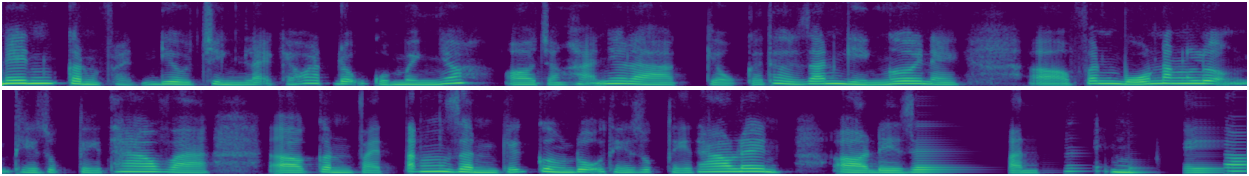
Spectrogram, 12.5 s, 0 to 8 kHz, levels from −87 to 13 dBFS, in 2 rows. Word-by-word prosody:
nên 280 Hz, 0 st, +9 dB
cần 230 Hz, -6 st, +3 dB
phải 195 Hz, -5 st, -15 dB
điều 205 Hz, +3 st, 0 dB
chỉnh 195 Hz, -3 st, -4 dB
lại 190 Hz, -, -7 dB
cái 200 Hz, -, -11 dB
hoạt 275 Hz, -2 st, -3 dB
động 230 Hz, -1 st, -3 dB
của 185 Hz, -, -5 dB
mình 190 Hz, -1 st, -1 dB
nhá. 280 Hz, +6 st, +3 dB, 0.2 s
Ờ, 190 Hz, -1 st, -2 dB
chẳng 170 Hz, -1 st, -8 dB
hạn 225 Hz, +4 st, -5 dB
như 255 Hz, 0 st, +4 dB
là, 195 Hz, -6 st, 0 dB, 0.2 s
kiểu, 160 Hz, -4 st, -7 dB
cái 195 Hz, +6 st, -11 dB
thời 245 Hz, -6 st, +1 dB
gian 240 Hz, +2 st, +5 dB
nghỉ 205 Hz, -6 st, +2 dB
ngơi 245 Hz, +7 st, +3 dB
này, 190 Hz, -4 st, -2 dB, 0.3 s
ờ, -, -, -5 dB
phân 255 Hz, -1 st, +2 dB
bố 210 Hz, +2 st, +4 dB
năng 270 Hz, +1 st, +5 dB
lượng, 270 Hz, +1 st, +3 dB
thể 195 Hz, -3 st, -6 dB
dục 210 Hz, +2 st, -9 dB
thể 185 Hz, -4 st, -7 dB
thao 250 Hz, 0 st, +2 dB
và, 195 Hz, -5 st, -2 dB, 0.3 s
ờ, 190 Hz, 0 st, +2 dB
cần 195 Hz, -1 st, -1 dB
phải 180 Hz, -3 st, -6 dB
tăng 270 Hz, +7 st, +2 dB
dần 215 Hz, -6 st, +2 dB
cái 220 Hz, +4 st, -4 dB
cường 235 Hz, -6 st, +2 dB
độ 235 Hz, +1 st, +1 dB
thể 205 Hz, -1 st, -5 dB
dục 220 Hz, +1 st, -7 dB
thể 185 Hz, 0 st, -8 dB
thao 255 Hz, +2 st, +4 dB
lên, 270 Hz, -3 st, +5 dB, 0.3 s
ờ, 200 Hz, -2 st, +2 dB
để 190 Hz, -1 st, -1 dB
dành 215 Hz, +2 st, -5 dB
bản 170 Hz, 0 st, -4 dB
thân 285 Hz, 0 st, -12 dB
một 200 Hz, -2 st, +2 dB, 0.2 s
cái 185 Hz, 0 st, -6 dB
215 Hz, 260 wpm, -19 LUFS, 190-250 Hz, 0.3 s, nên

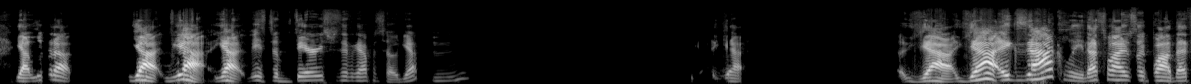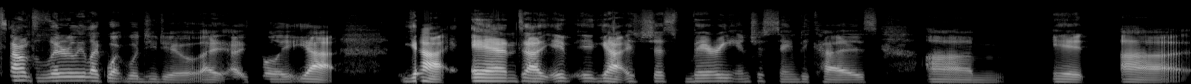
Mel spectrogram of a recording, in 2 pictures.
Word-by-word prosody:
yeah, 145 Hz, -, +2 dB
look 195 Hz, +7 st, -14 dB
it -, -, -6 dB
up. -, -, -1 dB, 0.6 s
Yeah, -, -, +7 dB
yeah, 475 Hz, +2 st, +6 dB
yeah, -, -, +4 dB
it's 185 Hz, -2 st, -11 dB
a 175 Hz, -, -10 dB, 0.2 s
very 190 Hz, +2 st, -2 dB
specific 185 Hz, -2 st, -15 dB
episode, 170 Hz, -10 st, -12 dB
yep, -, -, -8 dB
mhm. 175 Hz, +11 st, -32 dB, 2.4 s
Y -, -, -24 dB
yeah. -, -, -9 dB, 1.6 s
Uh, -, -, -15 dB
yeah, 145 Hz, -1 st, +3 dB
yeah, 145 Hz, +8 st, +7 dB
exactly, 210 Hz, -, +4 dB
that's 200 Hz, -, 0 dB
why 215 Hz, -2 st, +4 dB
I -, -, +2 dB
was, 200 Hz, -, -9 dB
like, 195 Hz, -5 st, -9 dB
"Wow, 175 Hz, -2 st, +4 dB
that 165 Hz, +1 st, -3 dB
sounds 190 Hz, -3 st, -4 dB
literally, 175 Hz, +4 st, -9 dB
like, 165 Hz, -2 st, -10 dB
'What 145 Hz, -4 st, -13 dB
Would 130 Hz, -3 st, -20 dB
You 125 Hz, 0 st, -23 dB
Do.'" 110 Hz, -3 st, -17 dB
I 110 Hz, 0 st, -11 dB
I -, -, -13 dB, 0.2 s
totally 120 Hz, -2 st, -16 dB
yeah. -, -, -4 dB, 0.7 s
Yeah, 160 Hz, -, -1 dB, 0.3 s
and, 155 Hz, -2 st, 0 dB
uh, 140 Hz, -1 st, 0 dB
it 150 Hz, +2 st, -11 dB
it 150 Hz, -1 st, -17 dB
yeah, 140 Hz, 0 st, -3 dB
it's 135 Hz, -3 st, -17 dB
just 140 Hz, -3 st, -16 dB
very 145 Hz, +3 st, -9 dB
interesting 125 Hz, -3 st, -20 dB
because, 110 Hz, -2 st, -14 dB, 0.5 s
um, 105 Hz, -4 st, -16 dB, 0.5 s
it, 120 Hz, -3 st, -10 dB, 0.4 s
uh 110 Hz, -3 st, -10 dB
150 Hz, 130 wpm, -16 LUFS, 120-180 Hz, 2.4 s, Yeah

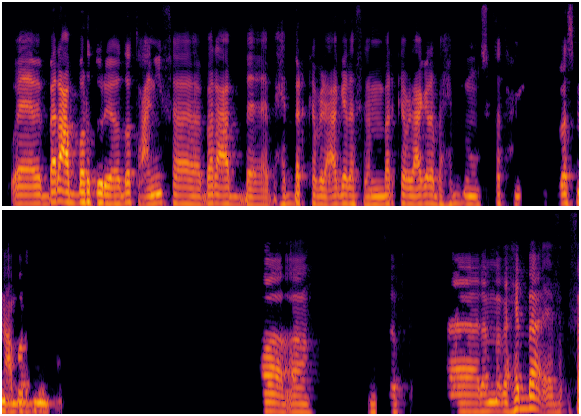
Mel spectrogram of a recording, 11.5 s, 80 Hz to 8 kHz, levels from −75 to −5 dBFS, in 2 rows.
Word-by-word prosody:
آآ، 120 Hz, 0 st, +3 dB
بالعب 135 Hz, +2 st, +5 dB
برضو 140 Hz, 0 st, +4 dB
رياضات 125 Hz, +3 st, +2 dB
عنيفة، 120 Hz, 0 st, 0 dB
بالعب 115 Hz, -1 st, 0 dB
باحب 110 Hz, +3 st, -4 dB
أركب 120 Hz, -2 st, -2 dB
العجلة، 115 Hz, +2 st, +1 dB
فلمّا 110 Hz, -1 st, -2 dB
باركب 120 Hz, +1 st, -2 dB
العجلة 120 Hz, +1 st, +2 dB
باحب 115 Hz, +2 st, -6 dB
موسيقى 115 Hz, +2 st, -4 dB
تحمسني، 115 Hz, -3 st, -11 dB, 0.3 s
باسمع 130 Hz, -1 st, +1 dB
برضو 125 Hz, 0 st, -1 dB, 2.1 s
آه 120 Hz, -2 st, +1 dB
آه، 115 Hz, 0 st, -9 dB, 0.5 s
بالضبط، 115 Hz, 0 st, -11 dB, 0.3 s
فلمّا 120 Hz, +1 st, 0 dB
باحبّ 155 Hz, +7 st, +1 dB, 0.4 s
ف 115 Hz, -, -2 dB
120 Hz, 120 wpm, -24 LUFS, 115-125 Hz, 2.1 s, بالعب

